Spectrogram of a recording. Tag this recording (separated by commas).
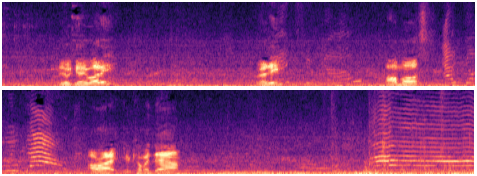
Speech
